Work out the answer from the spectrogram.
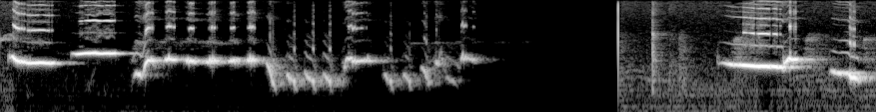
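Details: Shama song played as a lure for other murai batu to reply: clear sustained whistles and quick falling chatters, a brief silence, then loud rich whistled notes over faint hum.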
